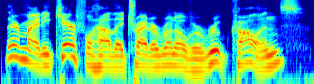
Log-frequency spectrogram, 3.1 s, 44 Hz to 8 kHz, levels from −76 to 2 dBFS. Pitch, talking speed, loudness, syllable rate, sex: 150 Hz, 210 wpm, -16 LUFS, 5.7 syllables/s, male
